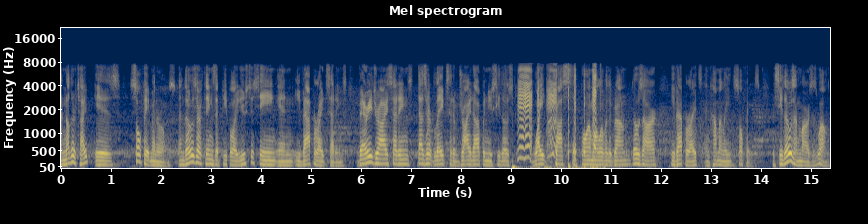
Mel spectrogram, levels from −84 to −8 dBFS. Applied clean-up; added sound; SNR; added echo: none; Squeak; -1 dB; none.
